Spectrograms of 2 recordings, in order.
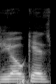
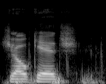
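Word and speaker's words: Jokić: came into the league, a lot of people pronounce it Nikola Jokic. And I think that's where his nickname came from. His last name, Jokic. It's supposed to be pronounced Jokic, but Americans pronounce it Jokic.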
